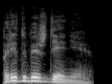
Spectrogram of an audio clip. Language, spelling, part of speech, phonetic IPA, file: Russian, предубеждение, noun, [prʲɪdʊbʲɪʐˈdʲenʲɪje], Ru-предубеждение.ogg
- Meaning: prejudice, bias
